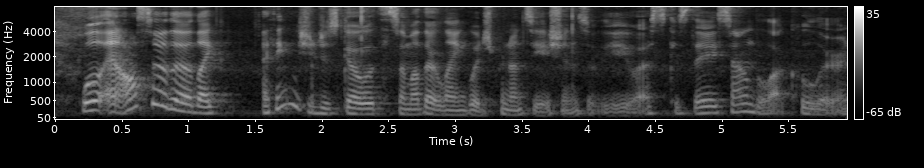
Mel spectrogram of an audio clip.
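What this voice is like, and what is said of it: Usual voice. Nothing is said of it.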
